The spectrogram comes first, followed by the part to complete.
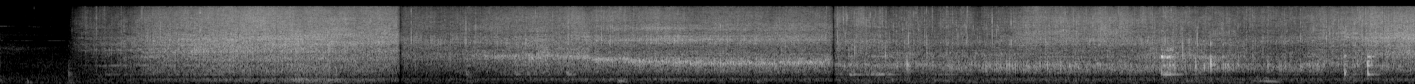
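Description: Glazed pork chops sizzling in hot oil in a cast-iron skillet over charcoal, the sizzle starting suddenly about a second in as the meat goes into the pan and then holding loud and steady. A few faint clicks come near the end.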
